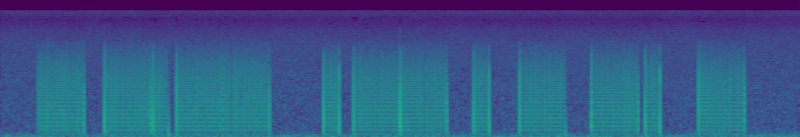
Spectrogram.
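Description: Portable AM radio picking up buzzing interference from the computer keyboard it sits on as keys are pressed: a harsh buzz that switches on and off in irregular bursts, a fraction of a second to about a second long, with sharp clicks at their edges and hiss between them. Near the end the buzzing stops, leaving only static.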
